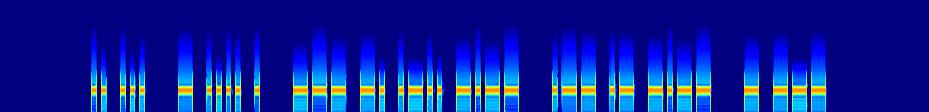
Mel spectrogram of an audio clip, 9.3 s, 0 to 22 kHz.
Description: Morse code, heard as a keyed tone, about 25 wpm, 700 Hz. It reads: IS THE ONLY WAY TO
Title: Sets of 5 Words Encore 25wpm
